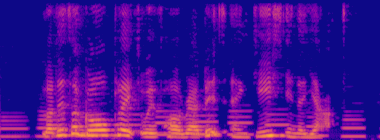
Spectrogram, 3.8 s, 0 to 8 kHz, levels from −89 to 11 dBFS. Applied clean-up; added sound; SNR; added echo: classical method spectral subtraction.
